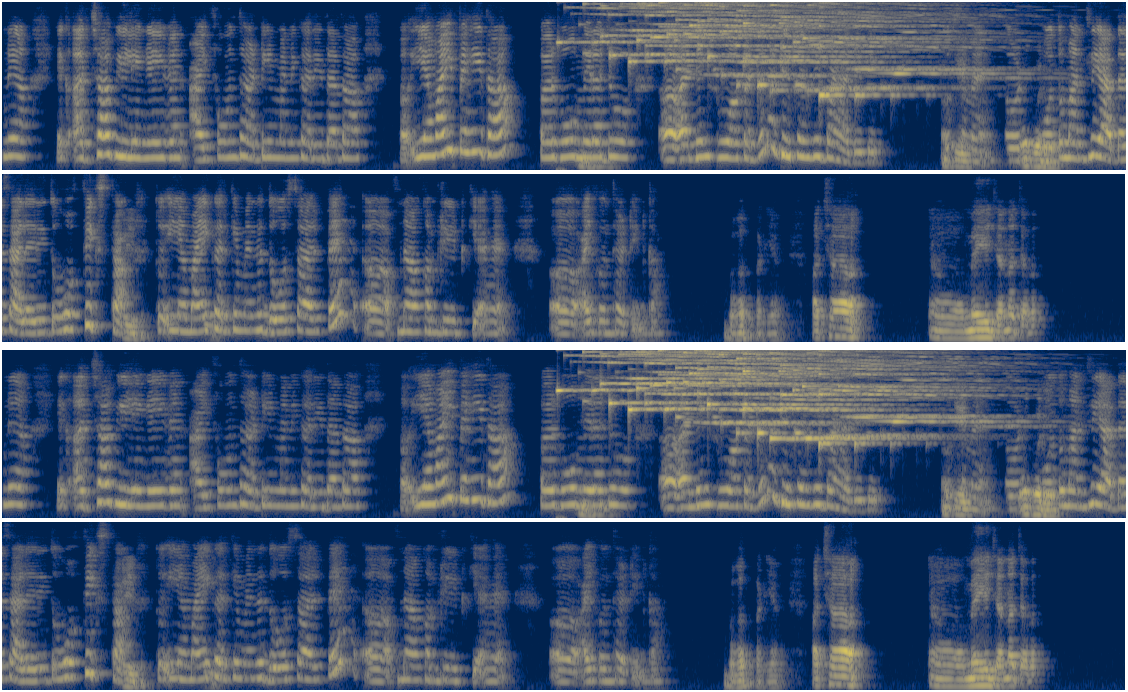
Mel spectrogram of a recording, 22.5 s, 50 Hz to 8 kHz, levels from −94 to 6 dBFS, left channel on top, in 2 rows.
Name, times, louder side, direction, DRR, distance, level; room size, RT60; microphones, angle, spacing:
voice 1, 0.0-5.1 5.4-8.8 9.4-12.5 12.8-17.8, left 2 dB, 50° left, 0.8 m, -27 dB
Chime, 5.5-10.2, right 5 dB, 45° right, 1.7 m, -19 dB
voice 2, 10.2-10.5 12.4-12.6 18.5-19.0 19.3-19.8 20.5-21.6, right 1 dB, 75° right, 1.4 m, -24 dB
10.5 x 3.9 x 2.7 m
head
